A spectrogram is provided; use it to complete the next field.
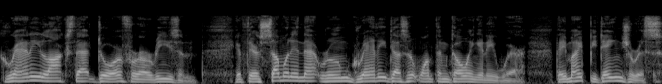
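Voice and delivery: ordinary delivery

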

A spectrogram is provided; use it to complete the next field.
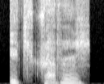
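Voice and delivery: hushed, soft, hissing, sibilant delivery. A goblin clinging to a boy's neck names the approaching wizard into his ear; hissed. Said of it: "hissed the goblin into Harry's ear".

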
